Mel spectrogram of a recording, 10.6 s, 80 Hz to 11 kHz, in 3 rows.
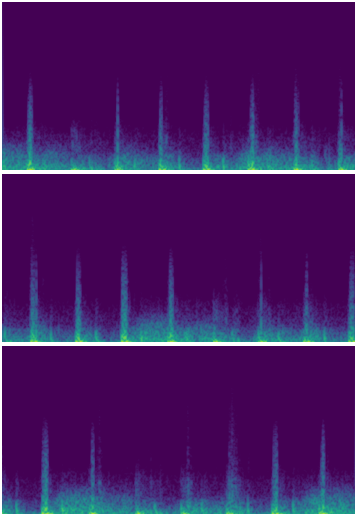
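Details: Male heart auscultated with a stethoscope right after a workout set: strong, regular heartbeat at about 130 beats a minute; normal heart sounds, fast rate after exercise.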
